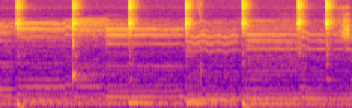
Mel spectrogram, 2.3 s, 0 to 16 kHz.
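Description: Instrumental passage of a Vietnamese song, guitar over a drum beat with regular hi-hat ticks, played back through a JBZ 107 karaoke trolley speaker with a 25 cm bass driver as a sound demonstration.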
